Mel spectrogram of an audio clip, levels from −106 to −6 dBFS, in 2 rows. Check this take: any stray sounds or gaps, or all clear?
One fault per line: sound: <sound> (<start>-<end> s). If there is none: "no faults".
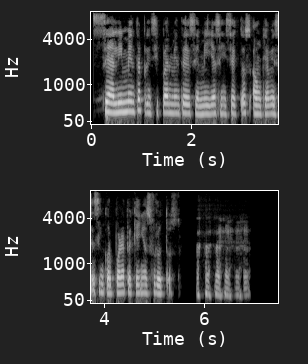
sound: laugh (5.8-6.9 s)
